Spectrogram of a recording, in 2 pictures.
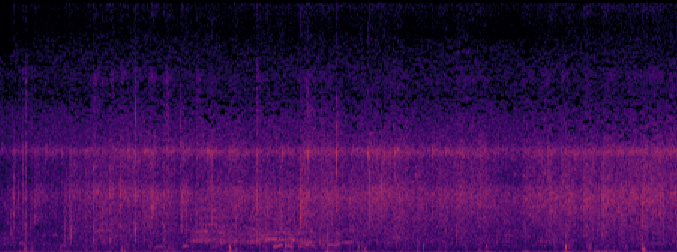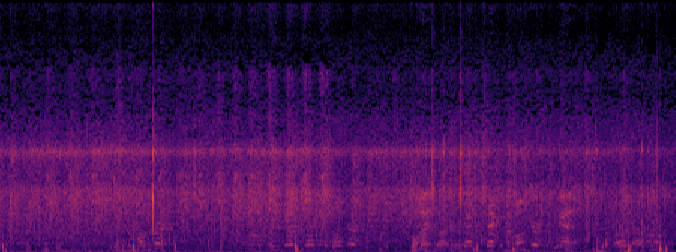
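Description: Footsteps crunch and thud on a dirt trail.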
